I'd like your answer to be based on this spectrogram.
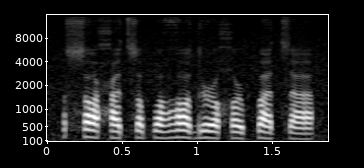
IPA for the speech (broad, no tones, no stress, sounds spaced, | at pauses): s ɒ ħ ɐ t͡s ɒ p ɒ ɦ ɒ d ə˞ χ ə˞ p a t͡s a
